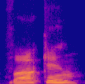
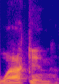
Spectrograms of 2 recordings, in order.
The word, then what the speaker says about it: Vakken: Vakken. By the way, I pronounced that correct now because you guys told me I was saying whacking, I think, in the beginning.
